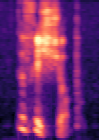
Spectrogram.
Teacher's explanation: I didn't pronounce it as two separate words, fish shop, but neither did I join the two words together completely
